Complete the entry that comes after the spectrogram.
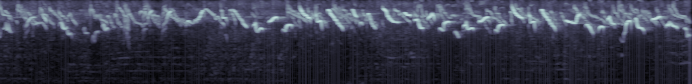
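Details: Oriental white-eye, rival-provoking call: loud, rapid high twitters and looping whistled chirps, about three per second, irregular and excited.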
